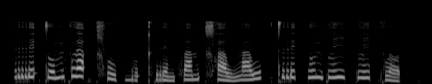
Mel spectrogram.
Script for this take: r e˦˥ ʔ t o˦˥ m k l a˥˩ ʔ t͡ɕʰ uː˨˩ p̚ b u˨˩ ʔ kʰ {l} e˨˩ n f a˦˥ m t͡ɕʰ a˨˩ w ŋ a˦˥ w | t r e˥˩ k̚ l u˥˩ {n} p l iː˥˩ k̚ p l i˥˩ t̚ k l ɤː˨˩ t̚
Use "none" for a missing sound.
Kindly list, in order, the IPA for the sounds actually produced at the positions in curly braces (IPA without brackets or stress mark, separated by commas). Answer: r, n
